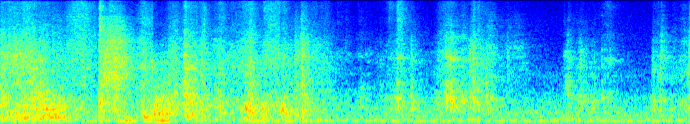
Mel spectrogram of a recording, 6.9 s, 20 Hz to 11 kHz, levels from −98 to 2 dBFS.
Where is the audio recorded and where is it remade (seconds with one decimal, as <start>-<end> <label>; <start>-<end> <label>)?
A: 0.0-6.9 recorded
